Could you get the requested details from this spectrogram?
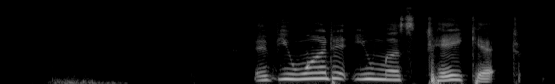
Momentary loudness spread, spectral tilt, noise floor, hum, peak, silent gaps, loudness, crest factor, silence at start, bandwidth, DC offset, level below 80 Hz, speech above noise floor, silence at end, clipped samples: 12 LU; -6 dB/octave; -82 dBFS; 60 Hz at -65 dBFS; -14 dBFS; none; -29 LUFS; 18 dB; 0.65 s; 14.5 kHz; under 0.1%; -54 dBFS; 54 dB; 0.4 s; under 0.1%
